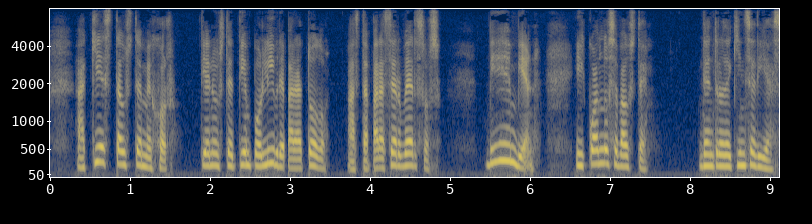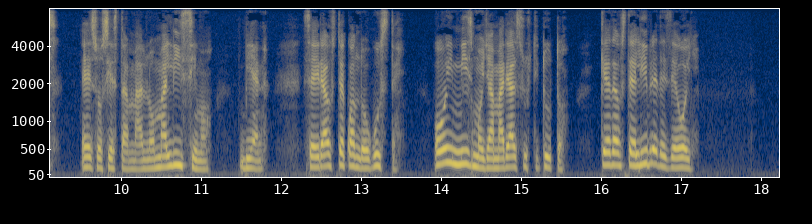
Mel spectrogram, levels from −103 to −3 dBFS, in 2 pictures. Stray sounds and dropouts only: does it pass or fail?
pass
